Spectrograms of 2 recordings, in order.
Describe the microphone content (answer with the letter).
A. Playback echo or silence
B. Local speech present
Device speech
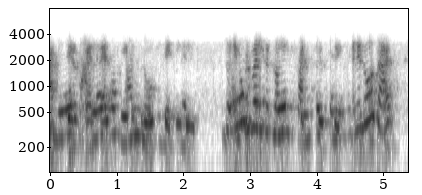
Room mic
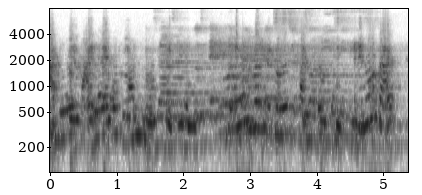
B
